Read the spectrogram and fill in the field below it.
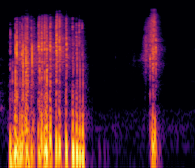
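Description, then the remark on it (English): A quick riffle of playing cards being shuffled, a dense burst of rapid flicking lasting about a second, followed by a brief soft whoosh as the deck is squared up. “Give it a little shuffle real quick, just a little.”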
